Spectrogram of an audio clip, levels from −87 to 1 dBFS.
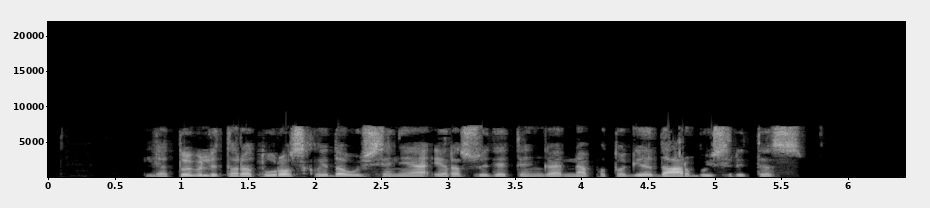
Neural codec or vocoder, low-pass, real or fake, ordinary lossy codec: none; 7.2 kHz; real; AAC, 32 kbps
